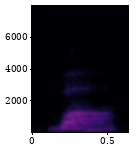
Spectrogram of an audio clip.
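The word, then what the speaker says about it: は: But sometimes ha, the one that we learned before, can be pronounced wa when it's used as a particle.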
